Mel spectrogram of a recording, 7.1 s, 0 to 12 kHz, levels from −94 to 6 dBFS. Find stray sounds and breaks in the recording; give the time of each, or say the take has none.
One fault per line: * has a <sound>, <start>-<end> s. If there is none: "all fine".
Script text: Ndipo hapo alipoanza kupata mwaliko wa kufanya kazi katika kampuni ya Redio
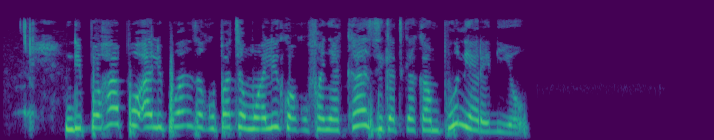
all fine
